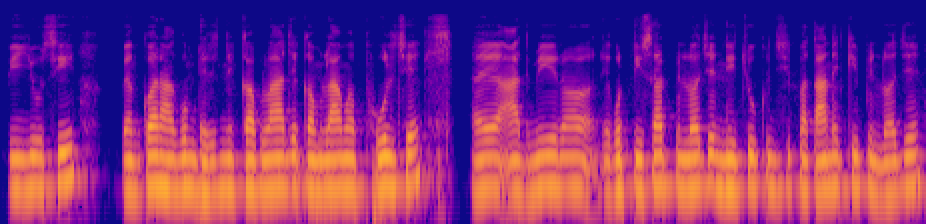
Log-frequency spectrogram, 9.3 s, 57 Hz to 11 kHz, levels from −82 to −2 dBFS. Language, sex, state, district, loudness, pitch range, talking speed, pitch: Maithili, male, Bihar, Bhagalpur, -26 LUFS, 130-140 Hz, 170 wpm, 135 Hz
